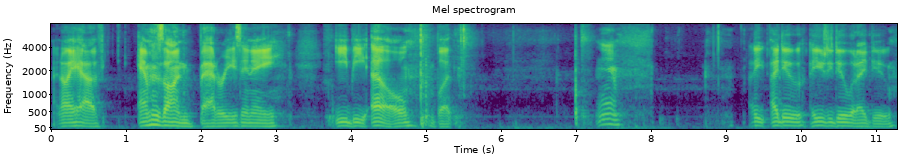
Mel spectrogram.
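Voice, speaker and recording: A man giving a casual, unscripted review of his hobby collection, talking haltingly and pausing mid-phrase. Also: deep voice, fairly even intonation, a bit bright. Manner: halting, rambling delivery with pauses mid-phrase.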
